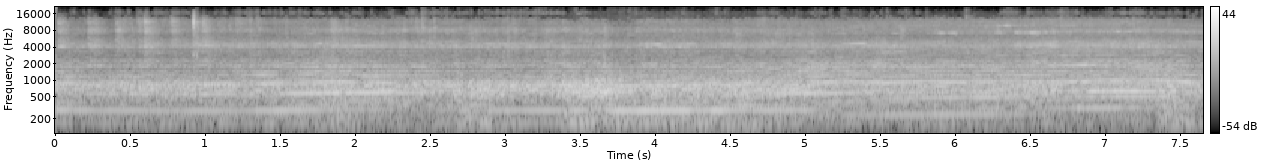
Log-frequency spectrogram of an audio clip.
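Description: A GT3 race car engine drones in Assetto Corsa Competizione, driven on a Fanatec GT3 endurance wheel rim, with loud sustained tones that rise and fall in pitch through gear changes, steady with no talking.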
